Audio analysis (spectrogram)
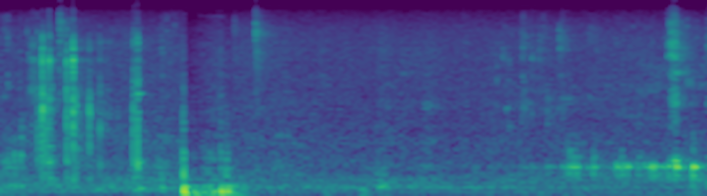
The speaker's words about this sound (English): Will you pour me a shot of that in that red one?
